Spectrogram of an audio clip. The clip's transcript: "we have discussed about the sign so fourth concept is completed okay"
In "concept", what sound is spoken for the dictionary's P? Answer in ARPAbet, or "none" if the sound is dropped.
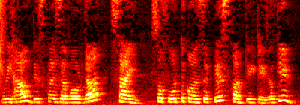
P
